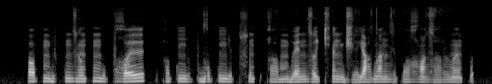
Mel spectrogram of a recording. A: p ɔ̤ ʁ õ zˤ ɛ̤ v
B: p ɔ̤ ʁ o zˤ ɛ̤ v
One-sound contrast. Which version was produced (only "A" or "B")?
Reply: A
